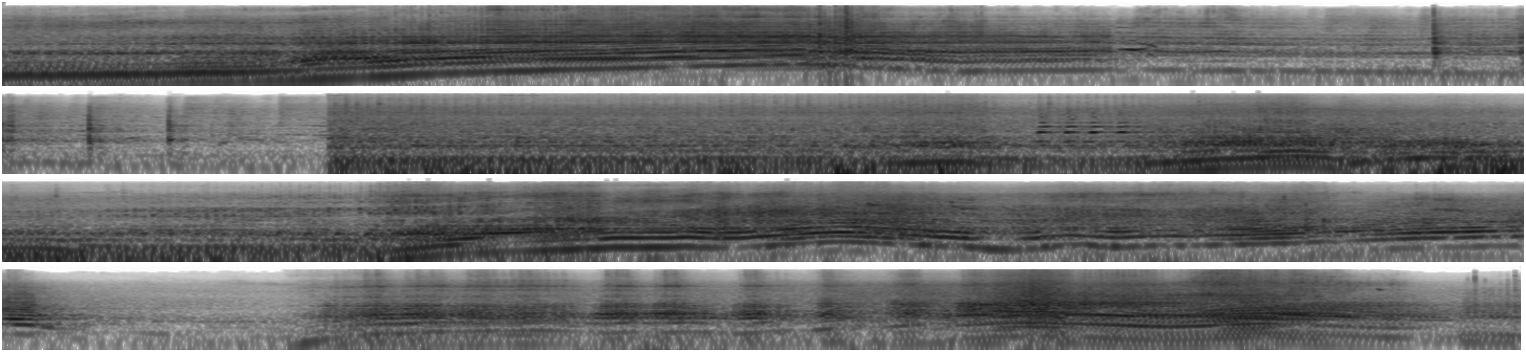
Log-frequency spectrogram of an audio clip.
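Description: Modified cars accelerating away one after another, engines revving hard up and down through the gears. First comes a Ford Ka with a swapped Volkswagen GTI turbo engine and DSG gearbox, tuned to make exhaust pops, with a burst of short crackles as its revving dies away.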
